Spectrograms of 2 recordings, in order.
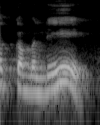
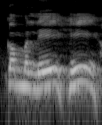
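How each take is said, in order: First: ਕਮਲੇ ending on the vowel, with the ਹ silent; correct pronunciation. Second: ਕਮਲੇਹੇ with the final ਹੇ sounded out as a full syllable; wrong pronunciation. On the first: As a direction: say ਕਮਲੇ cleanly, with no -he sound at the end. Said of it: "ਇਸ ਸ਼ਬਦ ਦਾ ਉਚਾਰਨ ਹੋਏਗਾ". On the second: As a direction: say ਕਮਲੇਹੇ, adding an extra -he at the end. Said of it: "ਇਸ ਸ਼ਬਦ ਦਾ ਅਸੀਂ ਉਚਾਰਨ". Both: Shown as a demonstration.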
